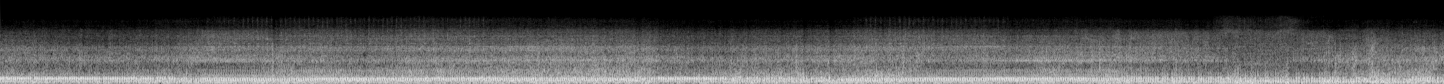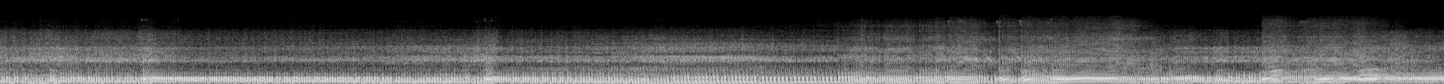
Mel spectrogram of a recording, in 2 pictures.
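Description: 2006 Honda CRF450R's single-cylinder four-stroke engine running as the dirt bike is ridden, its pitch rising and falling with the throttle, with quick revs and drops in the last few seconds.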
